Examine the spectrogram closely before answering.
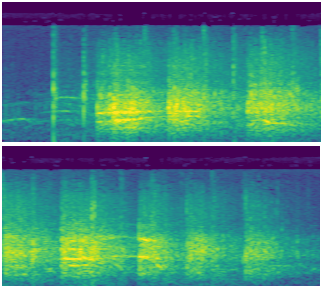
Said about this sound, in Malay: Tapi alhamdulillah, Menteri Pelajaran nampak dapat banyak tepukan.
